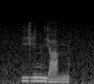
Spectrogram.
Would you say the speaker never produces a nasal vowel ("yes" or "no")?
yes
